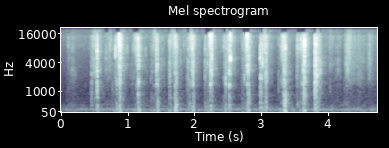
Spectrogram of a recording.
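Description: Tarot cards are shuffled in a steady rhythm, about a dozen crisp riffles or slaps roughly every third of a second, close and fairly quiet with no talking.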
